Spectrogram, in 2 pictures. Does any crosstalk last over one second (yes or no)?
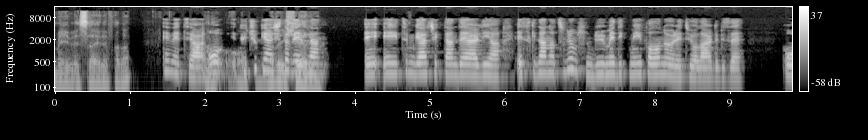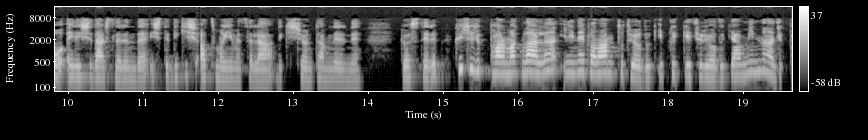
yes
